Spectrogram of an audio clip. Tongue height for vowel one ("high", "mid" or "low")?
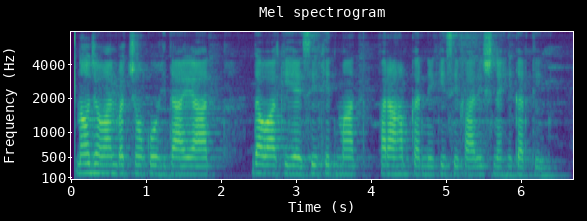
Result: mid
